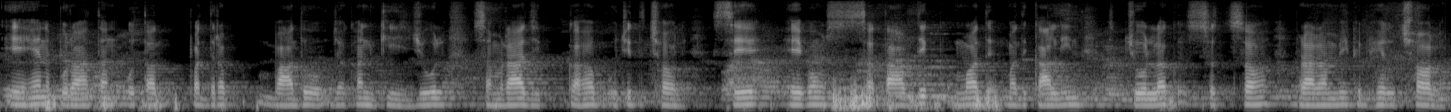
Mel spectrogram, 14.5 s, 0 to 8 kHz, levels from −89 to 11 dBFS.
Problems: none marked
